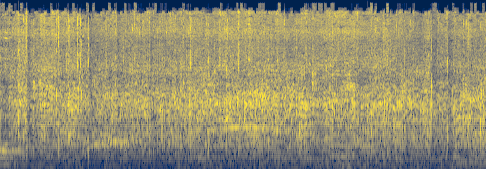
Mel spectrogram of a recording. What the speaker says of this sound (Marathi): ह्या सगळ्यांसाठी जोरदार टाळ्या होऊन जाऊ दे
